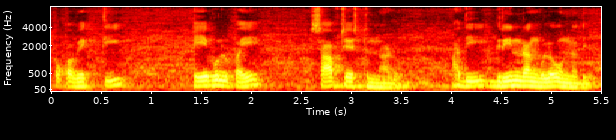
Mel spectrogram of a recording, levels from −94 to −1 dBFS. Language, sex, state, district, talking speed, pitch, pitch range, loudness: Telugu, male, Telangana, Mahabubabad, 110 wpm, 120 Hz, 115-130 Hz, -17 LUFS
